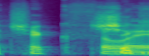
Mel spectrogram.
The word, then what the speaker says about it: Chick-fil-A: like what's that uh chickfila chick fet or whatever yeah it's funny I I think it's it's pronounced uh Chick-fil-A okay yeah but yeah like uh it's spelled like chick fill or something right but it's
